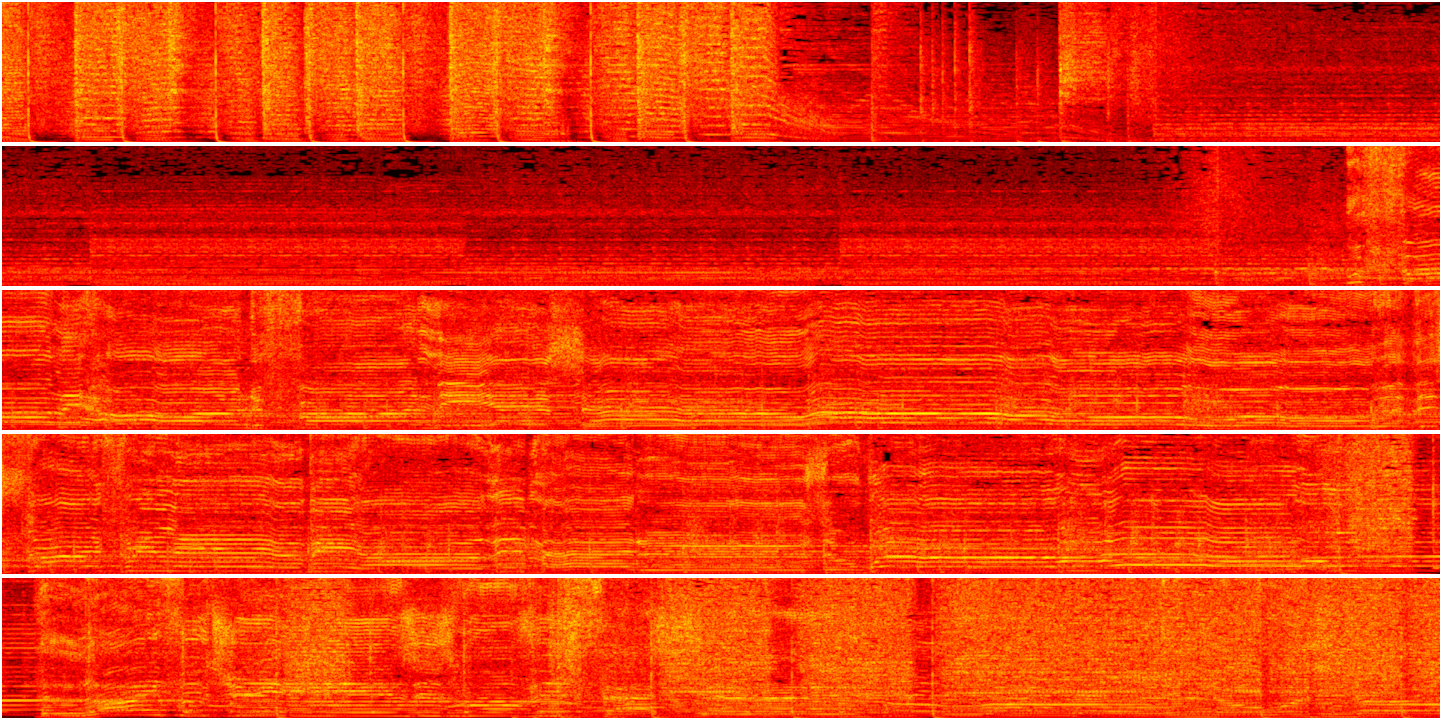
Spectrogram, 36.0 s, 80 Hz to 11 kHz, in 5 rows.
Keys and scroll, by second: 0.1 ctrl+z, 2.9 ctrl+j, 4.9 ctrl+[, 5.8 ctrl+[.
